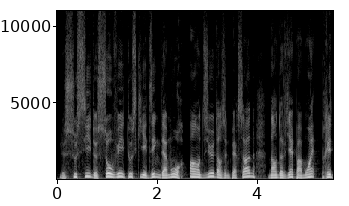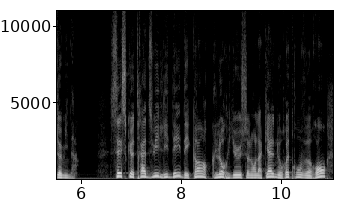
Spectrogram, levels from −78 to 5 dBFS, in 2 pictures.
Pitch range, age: 125-175 Hz, 40-59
